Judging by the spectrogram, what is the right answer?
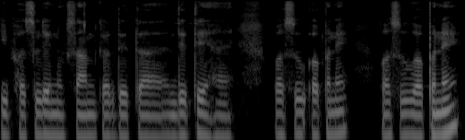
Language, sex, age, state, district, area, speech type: Hindi, male, 30-45, Uttar Pradesh, Ghazipur, rural, spontaneous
